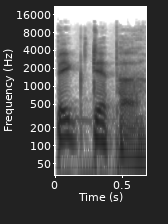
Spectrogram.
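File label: "big dipper", English, British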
